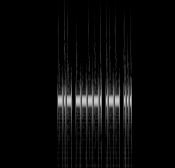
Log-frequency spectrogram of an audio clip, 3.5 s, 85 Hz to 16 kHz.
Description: Morse code, heard as a keyed tone, about 40 wpm, 700 Hz. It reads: K9WS
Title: USA Call Signs - 4 Characters - 3x Character Spacing - 40wpm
